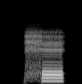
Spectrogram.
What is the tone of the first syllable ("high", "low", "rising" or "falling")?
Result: high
